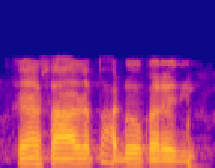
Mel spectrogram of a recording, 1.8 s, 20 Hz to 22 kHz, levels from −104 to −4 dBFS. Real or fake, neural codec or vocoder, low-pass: fake; codec, 44.1 kHz, 7.8 kbps, DAC; 5.4 kHz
